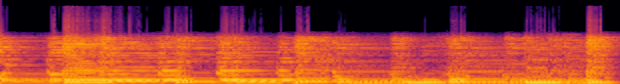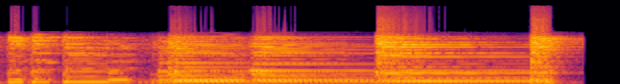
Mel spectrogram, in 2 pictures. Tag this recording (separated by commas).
Plucked string instrument, Music, Guitar, Musical instrument, Strum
